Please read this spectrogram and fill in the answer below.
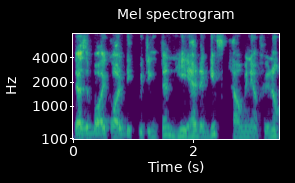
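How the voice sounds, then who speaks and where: A man talks at a moderate pace, somewhat breathy. The background is quiet. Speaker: preacher or talk giver. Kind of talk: sermon. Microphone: video call.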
